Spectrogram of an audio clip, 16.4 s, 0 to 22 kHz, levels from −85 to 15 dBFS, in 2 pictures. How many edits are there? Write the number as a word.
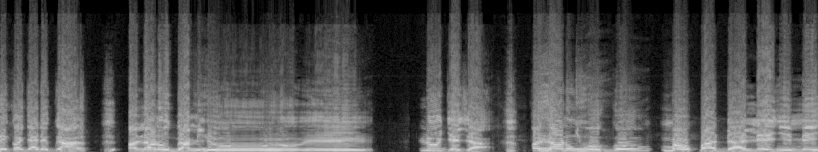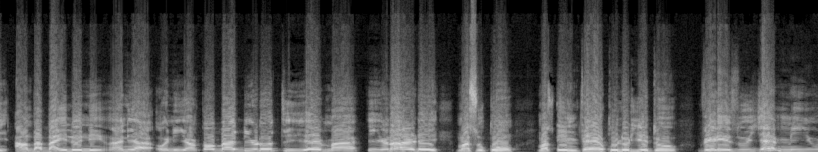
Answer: zero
